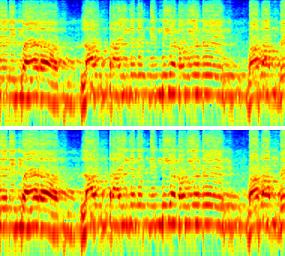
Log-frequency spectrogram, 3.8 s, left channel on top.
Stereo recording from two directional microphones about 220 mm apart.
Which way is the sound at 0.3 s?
45° right (ahead or behind).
